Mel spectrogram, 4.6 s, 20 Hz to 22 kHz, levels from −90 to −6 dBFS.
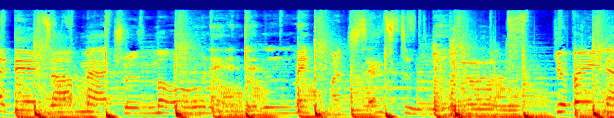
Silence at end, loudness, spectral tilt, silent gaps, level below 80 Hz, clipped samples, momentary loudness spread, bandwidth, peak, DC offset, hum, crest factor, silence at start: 0 s; -17 LUFS; -5 dB/octave; none; -22 dBFS; under 0.1%; 4 LU; 15.5 kHz; 0 dBFS; under 0.1%; none; 16 dB; 0 s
